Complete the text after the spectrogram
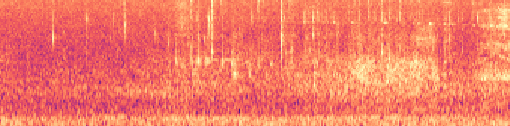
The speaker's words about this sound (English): Cause I want a space in time too. I want it to be longer time, and the water can keep going in and keep going in and keep putting energy into my tea. You don't want to pour too fast.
